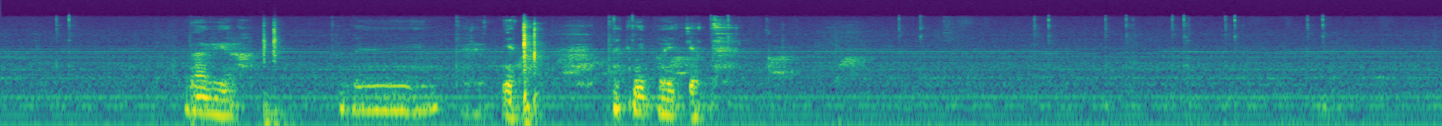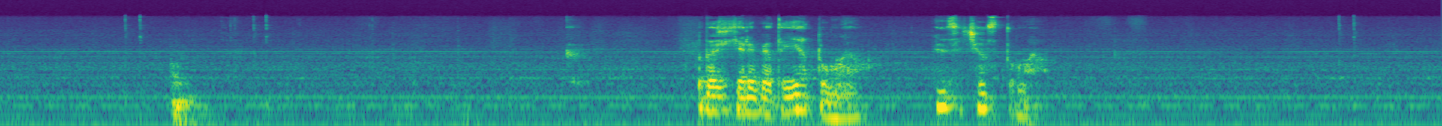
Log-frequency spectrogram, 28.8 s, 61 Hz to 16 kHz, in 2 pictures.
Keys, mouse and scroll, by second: 0.5 click, 2.6 g, 6.1 click, 7.1 click, 9.0 click, 10.3 click, 11.0 click, 11.7 click, 12.2 click, 13.1-13.5 drag, 15.7 click, 16.9 click, 18.5-20.6 scroll up 3, 20.6 scroll down 2, 21.4-22.0 scroll down 2, 27.8 click.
